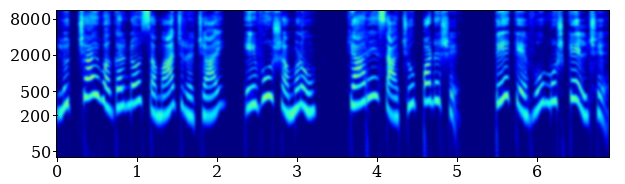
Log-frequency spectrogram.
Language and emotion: Gujarati, neutral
